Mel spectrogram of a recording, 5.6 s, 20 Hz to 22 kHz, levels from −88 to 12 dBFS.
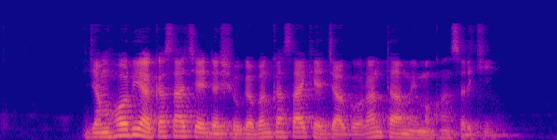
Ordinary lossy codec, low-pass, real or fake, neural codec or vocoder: MP3, 64 kbps; 10.8 kHz; fake; codec, 24 kHz, 0.9 kbps, DualCodec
